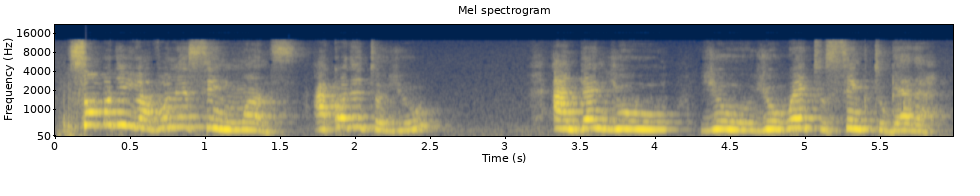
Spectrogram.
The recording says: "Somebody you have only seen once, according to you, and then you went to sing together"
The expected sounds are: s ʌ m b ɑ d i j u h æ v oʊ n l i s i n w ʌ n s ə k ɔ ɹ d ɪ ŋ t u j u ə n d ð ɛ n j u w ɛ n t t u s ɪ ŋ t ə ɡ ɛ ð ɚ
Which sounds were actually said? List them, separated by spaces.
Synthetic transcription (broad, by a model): s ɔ m b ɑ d i j u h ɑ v oʊ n w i s i n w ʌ n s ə k ɔ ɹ d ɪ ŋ t u j u ə n d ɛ n j u w ɛ n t t u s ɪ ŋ t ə ɡ ɛ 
